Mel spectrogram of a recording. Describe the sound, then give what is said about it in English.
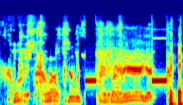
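A man talks while a steady electronic censor bleep twice cuts over his words, each tone short, abrupt and loud, with speech resuming between and after them. “No one beep with a Biden.”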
